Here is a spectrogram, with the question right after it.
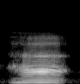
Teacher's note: Jadi yang tadi huruf halak yang pertama nih, yang katanya huruf tenggorokan, itu dibagi 3 tempat. Yang pertama, tenggorokan paling bawah, aqsa. Tenggorokan bagian bawah nih, ya dada berarti mendekati dada.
